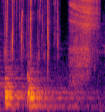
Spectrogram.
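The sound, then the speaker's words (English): Exaggerated gum chewing: two wet, squishy smacks, then a hissing, sticky stretch and a sharp final snap, fairly loud with no talking. “I'll just be over here chewing this new gum I invented.”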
